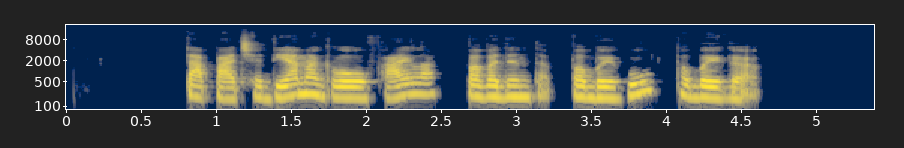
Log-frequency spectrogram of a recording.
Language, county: Lithuanian, Marijampolė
